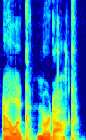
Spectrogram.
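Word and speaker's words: Alex Murdaugh: the thing it's written as Alex murd it's pronounced Alec Murdoch don't ask me why but his trial has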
